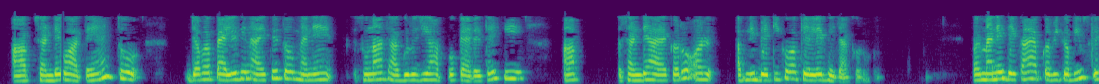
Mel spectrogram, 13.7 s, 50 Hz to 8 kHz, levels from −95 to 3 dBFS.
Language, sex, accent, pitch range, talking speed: Hindi, female, native, 190-240 Hz, 180 wpm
